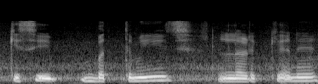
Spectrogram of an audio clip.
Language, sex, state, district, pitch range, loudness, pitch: Hindi, female, Chhattisgarh, Raipur, 150-185 Hz, -12 LUFS, 160 Hz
